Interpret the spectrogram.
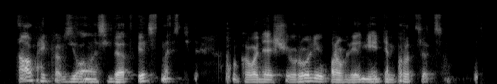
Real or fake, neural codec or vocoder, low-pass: fake; codec, 24 kHz, 1.5 kbps, HILCodec; 10.8 kHz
